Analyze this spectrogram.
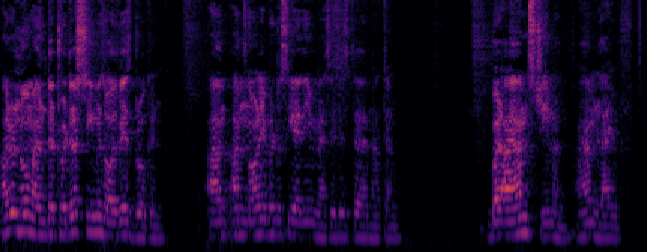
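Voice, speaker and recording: With fairly even intonation, a man speaks at fairly high pitch in an unremarkable speaking voice. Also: moderate pace. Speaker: software developer streamer. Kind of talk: live coding stream.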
